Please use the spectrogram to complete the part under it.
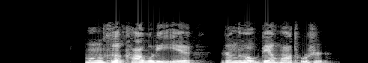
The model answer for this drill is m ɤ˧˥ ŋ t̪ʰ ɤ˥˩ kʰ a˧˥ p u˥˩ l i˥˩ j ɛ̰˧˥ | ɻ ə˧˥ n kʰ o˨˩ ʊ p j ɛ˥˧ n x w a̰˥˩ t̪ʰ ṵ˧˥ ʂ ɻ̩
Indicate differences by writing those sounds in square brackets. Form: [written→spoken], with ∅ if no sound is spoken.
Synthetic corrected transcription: m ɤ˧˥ ŋ t̪ʰ ɤ˥˩ kʰ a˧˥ p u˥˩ l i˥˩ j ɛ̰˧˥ | ɻ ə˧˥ n kʰ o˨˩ ʊ p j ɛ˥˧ n x w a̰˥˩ t̪ʰ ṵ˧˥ ʂ ɻ̩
